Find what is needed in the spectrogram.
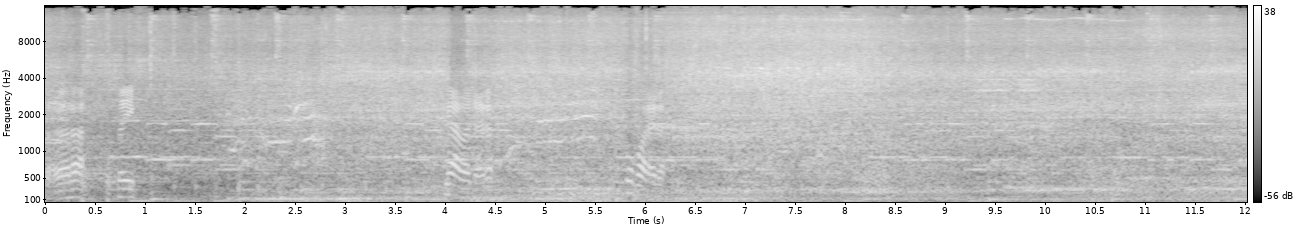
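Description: Motorcycle engine running while the bike gathers speed in traffic, with steady wind noise on the microphone. Voices and music come through over it, with rising and falling calls about 4 and 6 seconds in.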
